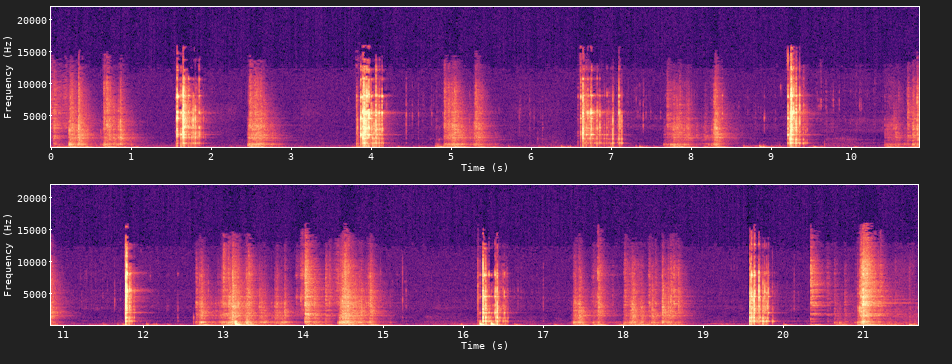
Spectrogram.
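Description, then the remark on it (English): Ice cubes clink and clatter into a pre-chilled glass while a cocktail is being made, in an irregular series of bright, sharp knocks, some single and some in quick clusters, fairly soft overall with no voices. “Now I'm putting ice into the chilled glass.”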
